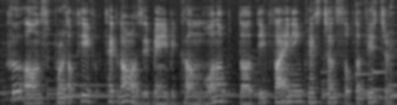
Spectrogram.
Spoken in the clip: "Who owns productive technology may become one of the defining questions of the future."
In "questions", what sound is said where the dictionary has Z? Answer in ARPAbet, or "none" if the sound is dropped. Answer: S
